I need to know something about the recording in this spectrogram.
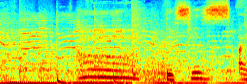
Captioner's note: gasping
